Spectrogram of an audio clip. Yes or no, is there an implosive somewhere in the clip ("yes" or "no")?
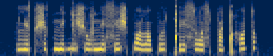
no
